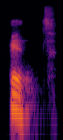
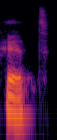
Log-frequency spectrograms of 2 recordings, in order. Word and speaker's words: Het: It's het, not het. It's het.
